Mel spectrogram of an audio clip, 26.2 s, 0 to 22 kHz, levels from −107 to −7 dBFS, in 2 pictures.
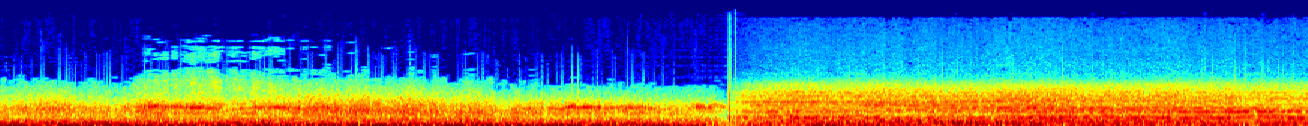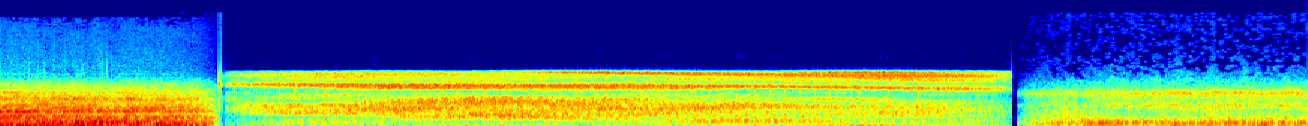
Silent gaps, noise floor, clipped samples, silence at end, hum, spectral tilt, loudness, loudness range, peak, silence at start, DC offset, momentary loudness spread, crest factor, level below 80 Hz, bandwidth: none; -40 dBFS; under 0.1%; 0 s; none; -10.5 dB/octave; -19 LUFS; 8 LU; -2 dBFS; 0 s; under 0.1%; 15 LU; 14 dB; -20 dBFS; 2.6 kHz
